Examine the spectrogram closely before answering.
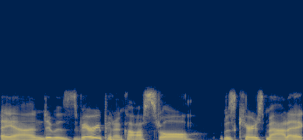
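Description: A woman speaks fairly slowly in an ordinary speaking voice. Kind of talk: casual interview. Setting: remote call.

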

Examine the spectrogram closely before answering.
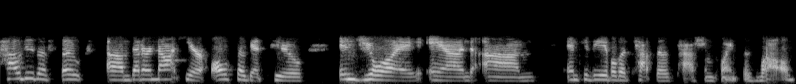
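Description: A woman with a normal speaking voice uses medium pitch and fairly even intonation. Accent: American. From Los Angeles. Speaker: marketing executive. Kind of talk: interview. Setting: phone call.

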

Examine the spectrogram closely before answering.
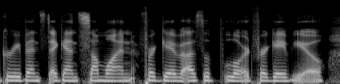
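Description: The sound is dry and close, with no echo. A woman with a fairly low pitch speaks at a moderate pace. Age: 30s. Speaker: faith podcast host. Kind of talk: casual chat.

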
